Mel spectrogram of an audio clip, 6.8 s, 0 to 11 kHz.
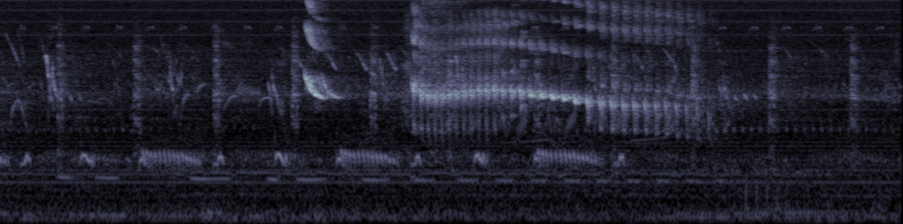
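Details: Water thick-knee at Gowrie dam waterhole, Djuma Game Reserve, Sabi Sand Wildtuin, South Africa, morning of 25 December 2021, live waterhole camera: a high whistle, then a long rapid piping series sliding slowly downward and fading, over a steady chorus of lower repeated notes.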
